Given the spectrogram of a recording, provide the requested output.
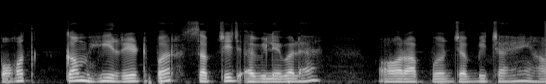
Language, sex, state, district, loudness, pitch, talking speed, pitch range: Hindi, male, Jharkhand, Ranchi, -19 LUFS, 135 Hz, 155 wpm, 130-155 Hz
